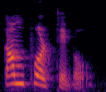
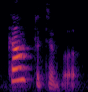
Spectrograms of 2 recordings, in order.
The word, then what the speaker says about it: comfortable: Not comfortable. Comfortable.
